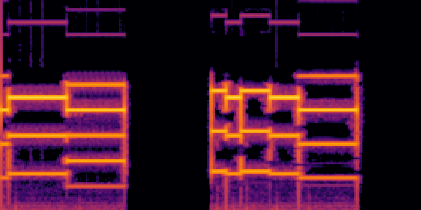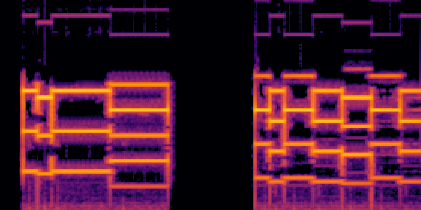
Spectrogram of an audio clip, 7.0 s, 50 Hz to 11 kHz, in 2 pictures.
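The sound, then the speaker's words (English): A basic monophonic cell phone ringtone of the kind Zingy sold around 2004 beeps out a simple electronic melody in four short phrases, each about a second long and separated by brief pauses, clear and fairly loud with no voices. “And these were basic monophonic ringtones, simple bleeps and bloops, like this.”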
